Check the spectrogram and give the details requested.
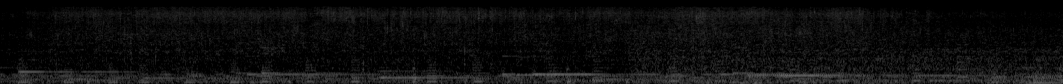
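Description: Onions and diced bell peppers sizzling steadily in hot oil in a frying pan, under soft background music.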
